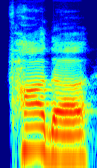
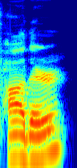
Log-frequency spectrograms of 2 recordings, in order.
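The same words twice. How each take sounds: First: The final R sound is silent. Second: The final R sound is pronounced.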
